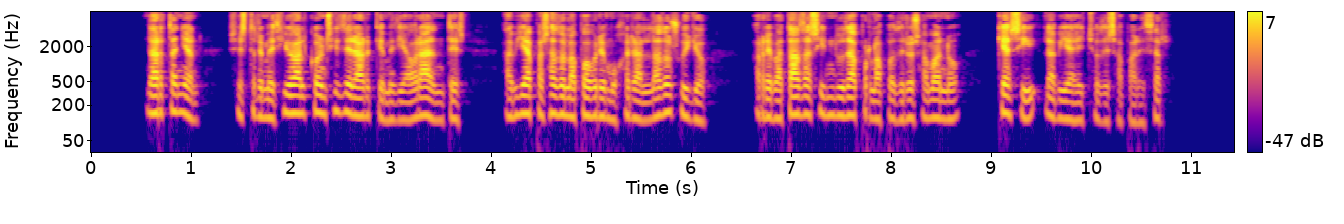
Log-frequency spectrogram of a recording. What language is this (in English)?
Spanish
